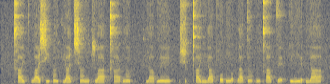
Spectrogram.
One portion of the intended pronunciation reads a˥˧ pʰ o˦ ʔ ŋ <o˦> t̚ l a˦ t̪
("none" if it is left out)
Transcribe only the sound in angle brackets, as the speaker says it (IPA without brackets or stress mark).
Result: ɔ˦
